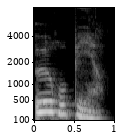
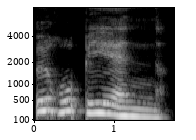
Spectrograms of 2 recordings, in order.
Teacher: Au féminin, on dénasalise et on obtient donc européenne. · Shown in: second take · Donc il n'y a plus de son de voyelle nasale au féminin.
